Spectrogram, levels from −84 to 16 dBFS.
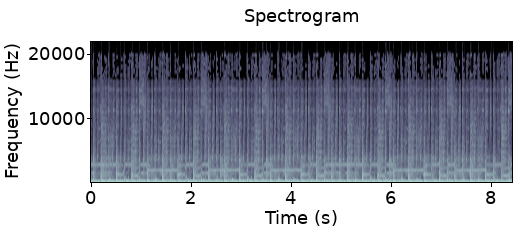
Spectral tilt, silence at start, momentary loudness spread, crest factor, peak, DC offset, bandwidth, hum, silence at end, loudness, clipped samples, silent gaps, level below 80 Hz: -5 dB/octave; 0 s; 1 LU; 6 dB; 0 dBFS; 0.6%; 20 kHz; none; 0 s; -9 LUFS; 0.3%; none; -8 dBFS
